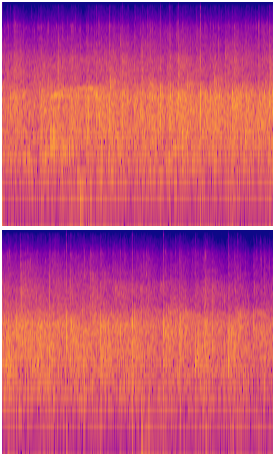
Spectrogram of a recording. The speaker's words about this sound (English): Now what we're going to do, we're going to stick these back up on here, and as you go back to your seats, everybody else here is going to give you a huge round of applause for being so brilliant.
